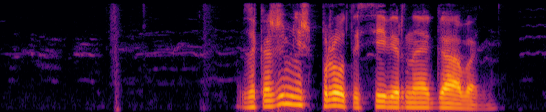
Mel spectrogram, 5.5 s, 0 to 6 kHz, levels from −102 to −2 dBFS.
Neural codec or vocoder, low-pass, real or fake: none; 5.4 kHz; real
